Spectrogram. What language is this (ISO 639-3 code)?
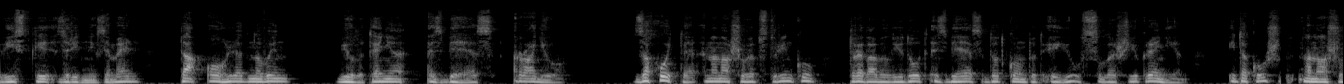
ukr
